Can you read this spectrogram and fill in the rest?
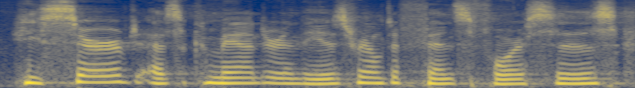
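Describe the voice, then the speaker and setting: A woman's voice: medium pitch, fairly even intonation, moderate pace, a little mellow. Woman emcee introducing a speaker in a hall. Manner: reads a scripted introduction, trips over words. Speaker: event emcee. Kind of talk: formal introduction. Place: large banquet hall. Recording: reverberant banquet hall.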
